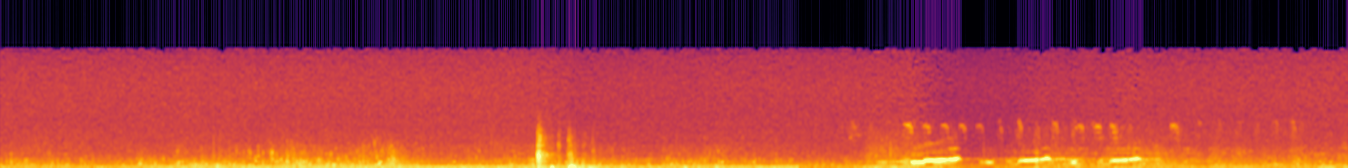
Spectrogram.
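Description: A bird calling three times near the end, each call a short rising note about a second apart. Before the calls there is a steady low hum and a single sharp knock about seven seconds in.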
